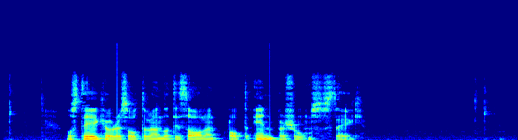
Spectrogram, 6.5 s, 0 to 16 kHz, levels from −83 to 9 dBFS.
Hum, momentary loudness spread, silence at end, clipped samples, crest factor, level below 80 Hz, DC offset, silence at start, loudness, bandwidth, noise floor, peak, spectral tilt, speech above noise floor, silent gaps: none; 14 LU; 2 s; under 0.1%; 22 dB; -46 dBFS; under 0.1%; 0.85 s; -24 LUFS; 7.8 kHz; -71 dBFS; -2 dBFS; -6.5 dB/octave; 47 dB; none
